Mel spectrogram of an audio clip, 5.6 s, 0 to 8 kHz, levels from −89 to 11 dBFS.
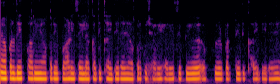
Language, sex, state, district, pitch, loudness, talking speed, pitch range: Hindi, female, Chhattisgarh, Jashpur, 195 Hz, -18 LUFS, 265 wpm, 195-200 Hz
